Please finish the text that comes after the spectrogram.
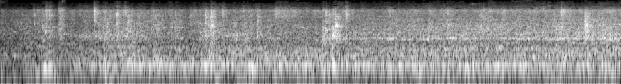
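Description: A ghost train ride rolls along its rails with a steady, loud rumble, broken by occasional clicks and clacks of the wheels over track joints. No one speaks.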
